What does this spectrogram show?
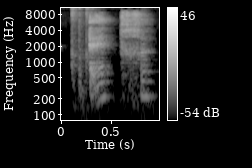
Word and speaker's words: être: How you pronounce? Which is the to be is quite used. To be. Languages is to be, être.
